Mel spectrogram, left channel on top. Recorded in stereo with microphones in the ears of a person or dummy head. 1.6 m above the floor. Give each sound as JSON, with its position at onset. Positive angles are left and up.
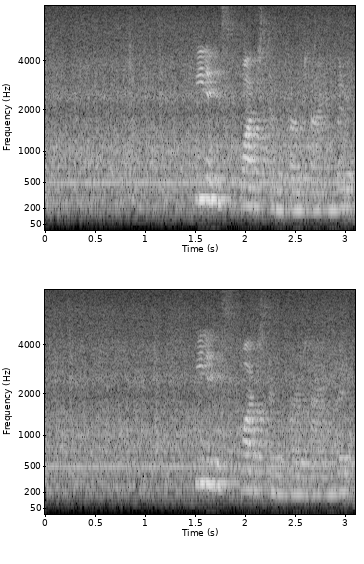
{"t": 1.5, "sound": "a woman speaking", "side_deg": 20, "distance_m": 5.0}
